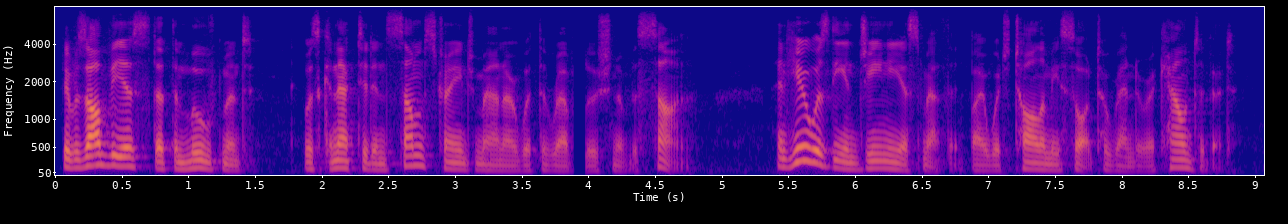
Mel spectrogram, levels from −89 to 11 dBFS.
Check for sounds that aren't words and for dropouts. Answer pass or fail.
fail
